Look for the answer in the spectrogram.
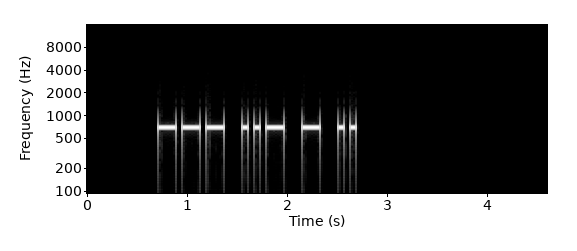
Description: Morse code, heard as a keyed tone, about 20 wpm, 700 Hz. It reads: OUTI
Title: Build A Word - 2 Letters At A Time - 6-Letter Words - 20wpm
